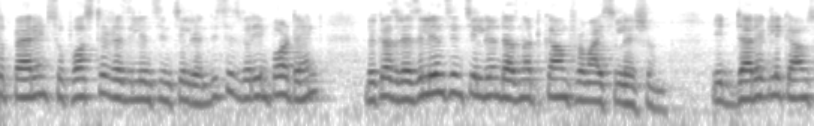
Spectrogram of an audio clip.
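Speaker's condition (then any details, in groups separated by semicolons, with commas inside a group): No condition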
